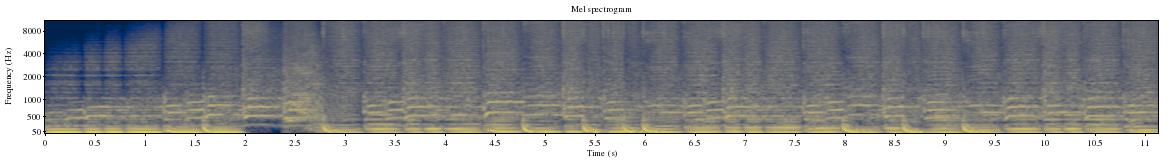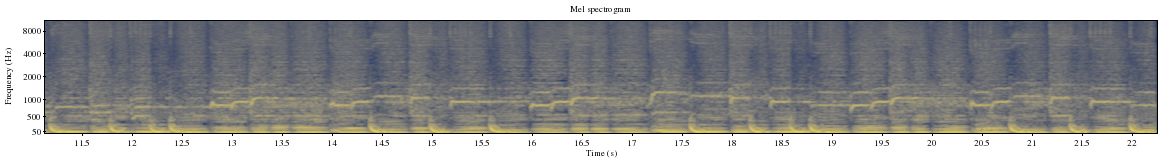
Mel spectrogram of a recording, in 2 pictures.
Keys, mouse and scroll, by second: 0.8 alt+scroll up 1, 1.7 click, 5.1 scroll up 1, 5.5 alt+scroll down 1, 5.9 alt+scroll up 1, 6.3 scroll down 1, 8.0-8.3 scroll up 2, 9.5-9.9 scroll up 1, 11.3-11.6 scroll down 2, 13.8 click, 17.1 space, 17.1 click, 18.0 right click, 18.4 click, 18.7 scroll up 1, 20.2-22.0 drag, 22.0-22.2 drag.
